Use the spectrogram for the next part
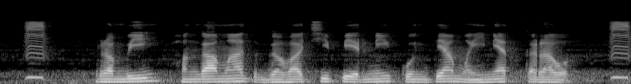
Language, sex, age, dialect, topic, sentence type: Marathi, male, 18-24, Varhadi, agriculture, question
